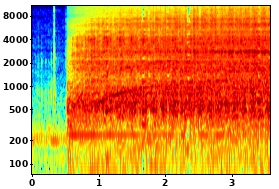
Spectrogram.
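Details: Kitchen Center outdoor blender power base, after a blown circuit-board fuse was replaced with a soldered-in external holder and a 10 A mini fuse: a click, then the motor spins up to a steady high hum with no rattles or grinding; it runs healthy.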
